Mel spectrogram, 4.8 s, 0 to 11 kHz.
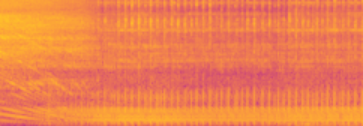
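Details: Jonsereds 451EV two-stroke chainsaw after carb cleaning and adjustment, winding up from a low start to a crisp, steady high rev with a clean even note; chain oiler works; normal running, seems strong.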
